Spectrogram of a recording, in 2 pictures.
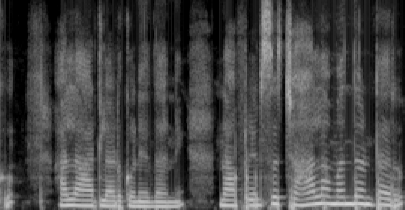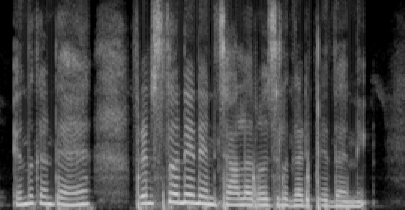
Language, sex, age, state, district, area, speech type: Telugu, female, 45-60, Andhra Pradesh, Sri Balaji, rural, spontaneous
